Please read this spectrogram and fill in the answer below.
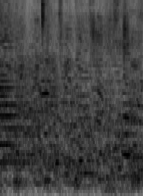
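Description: Marching band music, fairly steady and not loud, under the chatter of a crowd.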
